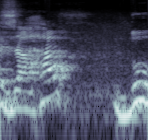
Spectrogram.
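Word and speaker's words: ذهبوا: ठीक, कोई तब्दीली हुई, गोया कि ये जो चीज़ें हैं, वाव, इस वाव में अलिफ को हम प्रोनाउंस नहीं करते हैं।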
